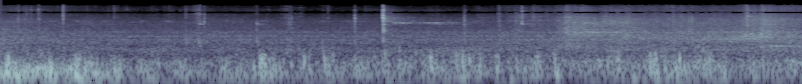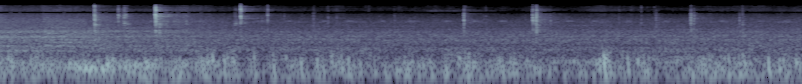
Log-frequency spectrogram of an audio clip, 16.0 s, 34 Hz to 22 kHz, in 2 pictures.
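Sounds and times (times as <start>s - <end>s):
hand tools clicking on nuts: 1.8s - 5.6s, 8.8s - 16.0s
low rumble: 5.4s - 10.8s.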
